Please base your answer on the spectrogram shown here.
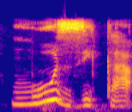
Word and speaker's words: música: Eu escuto música, uma S entre vogais, é como Z, a pronúncia da Z do inglês, né?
